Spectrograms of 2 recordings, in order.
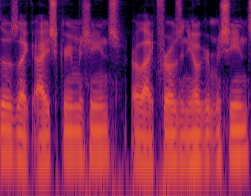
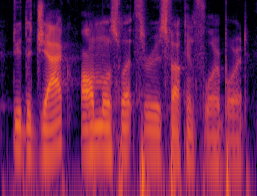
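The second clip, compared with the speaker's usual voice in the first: ordinary talk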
